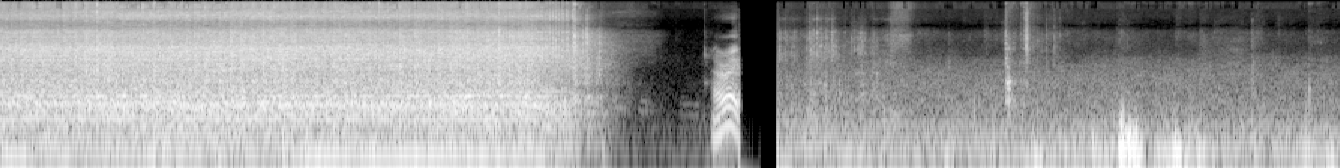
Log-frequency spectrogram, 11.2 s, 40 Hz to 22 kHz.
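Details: 2007 Ryobi RY60520 25.4cc two-stroke rototiller, dump rescue, started choked at full throttle: high buzzy drone steady at high revs for several seconds, then shut off; normal running.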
